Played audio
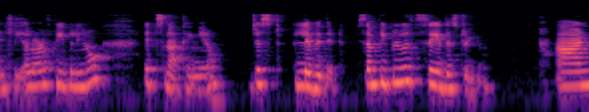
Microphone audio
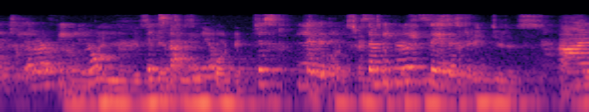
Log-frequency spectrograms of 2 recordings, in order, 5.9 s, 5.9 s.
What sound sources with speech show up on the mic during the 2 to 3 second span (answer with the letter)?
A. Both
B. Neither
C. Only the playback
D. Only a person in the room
A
